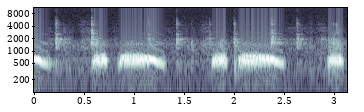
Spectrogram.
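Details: Spotted dove decoy bird with a 'giọng thổ' voice calling to draw in other doves; low coos alternate short and long, about one a second, with sharp clicking taps between them.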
